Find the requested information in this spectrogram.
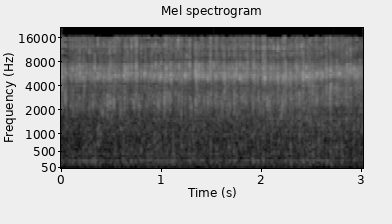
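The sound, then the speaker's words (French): Running water from city fountains in an Aix-en-Provence street early in the morning: a steady, continuous rushing and splashing wash that stays even in loudness throughout, with no voices. “Il est encore tôt, il n'y a pas tant de bruit dans les rues. On entend juste l'eau qui coule.”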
